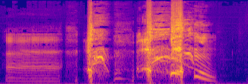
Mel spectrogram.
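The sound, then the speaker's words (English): A person with phlegm in their throat and a lingering cough clears their throat with a low, rumbling rasp, then lets out several sharp, loud coughs in quick succession, with no talking. “For one thing, there's phlegm in my throat.”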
